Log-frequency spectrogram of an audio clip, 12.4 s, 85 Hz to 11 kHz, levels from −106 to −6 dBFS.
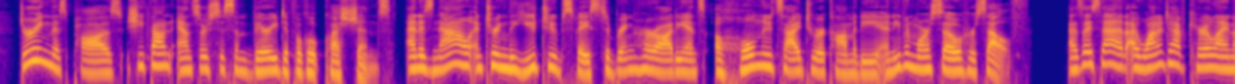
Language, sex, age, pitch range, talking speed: English, female, 20-39, 180-230 Hz, 205 wpm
